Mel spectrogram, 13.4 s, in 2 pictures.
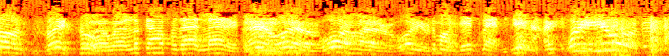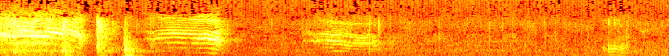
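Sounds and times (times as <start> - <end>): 
speech: 0.2 - 7.4, 12.8 - 13.1
barrel dropping on someone's head: 6.2 - 8.2.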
